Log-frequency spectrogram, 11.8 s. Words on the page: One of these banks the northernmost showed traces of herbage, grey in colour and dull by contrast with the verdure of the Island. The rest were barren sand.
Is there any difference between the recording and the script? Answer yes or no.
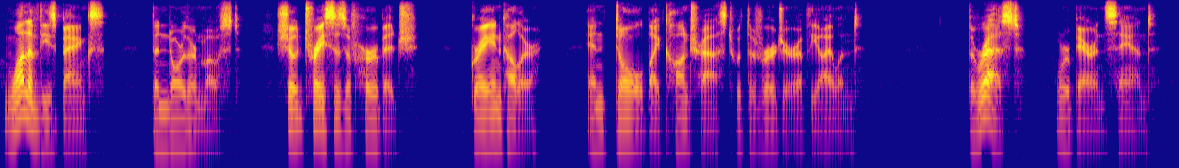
no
